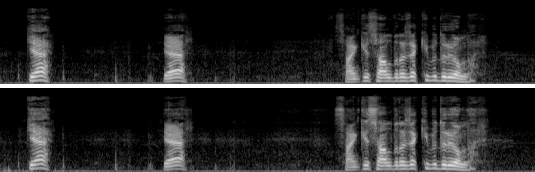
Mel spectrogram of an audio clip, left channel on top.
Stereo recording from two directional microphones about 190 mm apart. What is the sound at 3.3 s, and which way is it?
Speech, centre (ahead or behind).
